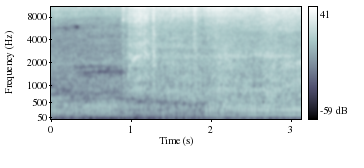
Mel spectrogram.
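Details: Battery-operated motorcycle that had been dying while running and then would not restart; after the ignition-switch wiring was fixed, the starter catches within a second and it settles into a steady, even idle, starting and running properly.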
